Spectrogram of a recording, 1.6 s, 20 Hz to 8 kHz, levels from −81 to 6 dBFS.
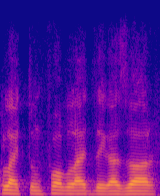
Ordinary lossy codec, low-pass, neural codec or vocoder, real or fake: Opus, 24 kbps; 7.2 kHz; codec, 24 kHz, 0.5 kbps, DualCodec; fake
